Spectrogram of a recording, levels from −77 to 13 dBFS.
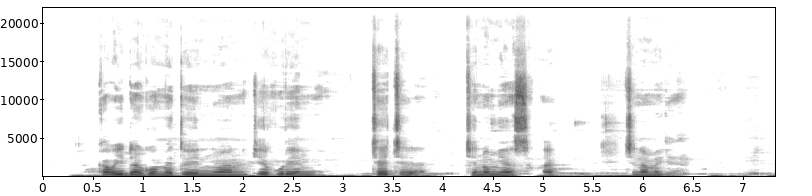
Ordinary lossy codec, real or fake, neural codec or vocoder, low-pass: none; real; none; none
